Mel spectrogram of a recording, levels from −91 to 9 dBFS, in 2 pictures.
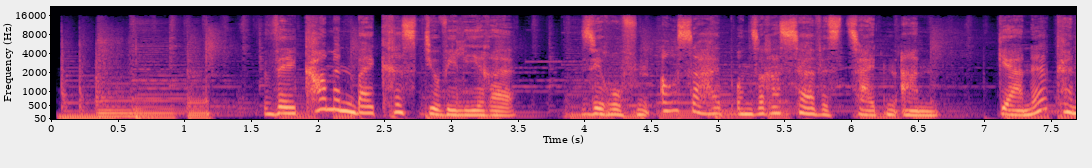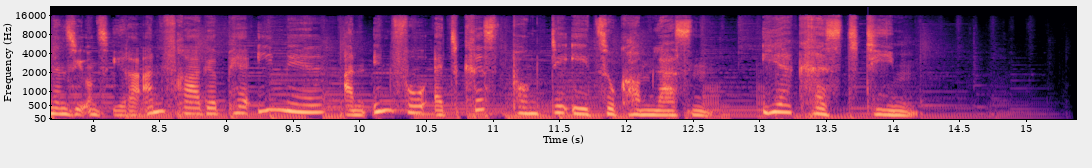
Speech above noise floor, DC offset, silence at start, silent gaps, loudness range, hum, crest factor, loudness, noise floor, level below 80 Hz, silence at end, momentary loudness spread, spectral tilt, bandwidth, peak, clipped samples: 34 dB; 0.1%; 0.05 s; none; 1 LU; none; 12 dB; -12 LUFS; -46 dBFS; -32 dBFS; 1 s; 10 LU; -4 dB/octave; 16.5 kHz; 0 dBFS; under 0.1%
